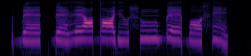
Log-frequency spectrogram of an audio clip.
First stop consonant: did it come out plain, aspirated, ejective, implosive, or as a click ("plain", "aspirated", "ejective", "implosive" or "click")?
implosive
